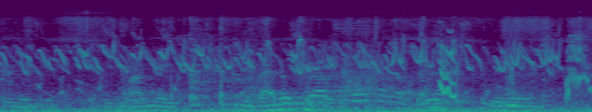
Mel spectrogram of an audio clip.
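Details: A crowd of francolin chicks cheeping rapidly, high slurred notes overlapping, with soft lower clucks running beneath.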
